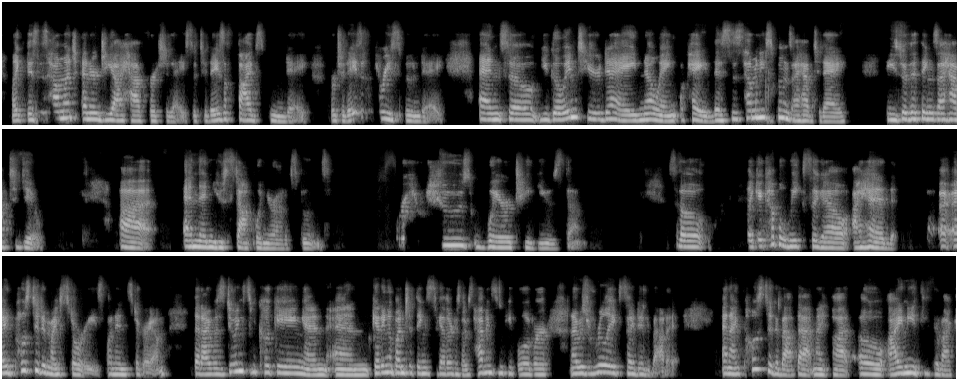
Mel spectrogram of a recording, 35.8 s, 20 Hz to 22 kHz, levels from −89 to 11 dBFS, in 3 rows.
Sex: female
